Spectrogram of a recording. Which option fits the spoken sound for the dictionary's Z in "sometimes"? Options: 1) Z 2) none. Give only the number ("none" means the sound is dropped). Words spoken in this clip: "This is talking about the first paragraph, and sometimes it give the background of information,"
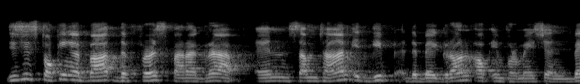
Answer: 2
